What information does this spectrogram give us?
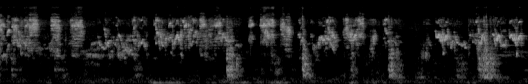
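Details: Pet budgies keep up rapid, scratchy warbling mixed with sharp clicks and squeaky chirps, nearly without pause across the stretch.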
